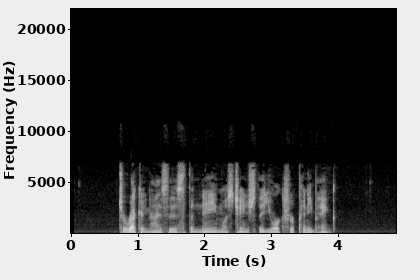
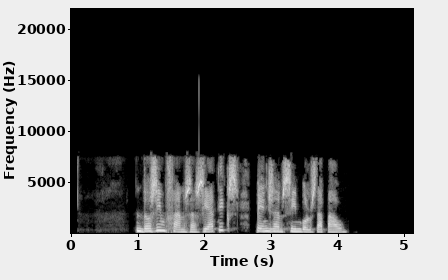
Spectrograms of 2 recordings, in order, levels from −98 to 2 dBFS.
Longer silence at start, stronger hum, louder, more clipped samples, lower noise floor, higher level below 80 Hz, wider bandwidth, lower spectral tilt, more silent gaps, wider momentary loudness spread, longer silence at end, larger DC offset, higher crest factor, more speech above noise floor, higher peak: second, 0.7 s vs 0.95 s; neither; second, -24 LUFS vs -14 LUFS; neither; first, -71 dBFS vs -61 dBFS; first, -44 dBFS vs -56 dBFS; second, 7.2 kHz vs 8 kHz; first, -4.5 dB/octave vs -2.5 dB/octave; second, none vs 2.69-2.76 s; about the same, 10 LU vs 8 LU; about the same, 0.95 s vs 1 s; neither; first, 26 dB vs 16 dB; about the same, 46 dB vs 47 dB; about the same, 0 dBFS vs 0 dBFS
